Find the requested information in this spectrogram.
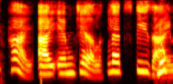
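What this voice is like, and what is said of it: Robot voice. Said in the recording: “do a robot voice”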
